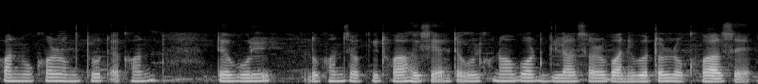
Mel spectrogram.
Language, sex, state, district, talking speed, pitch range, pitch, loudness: Assamese, female, Assam, Sonitpur, 120 wpm, 145-160 Hz, 150 Hz, -21 LUFS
